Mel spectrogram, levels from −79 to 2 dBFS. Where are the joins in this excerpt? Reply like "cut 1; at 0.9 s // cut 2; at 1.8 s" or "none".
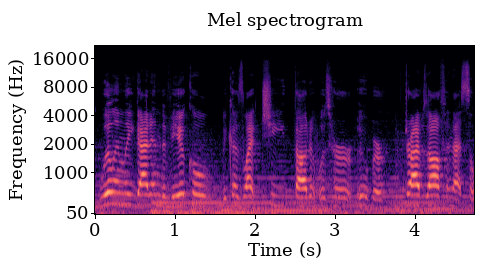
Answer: cut 1; at 3.7 s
